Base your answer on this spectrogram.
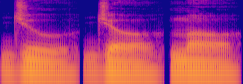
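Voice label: "jujomo", concatenated syllables; Affixing experiment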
